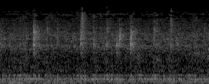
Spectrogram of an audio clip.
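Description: Water running steadily from a bathroom sink tap.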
